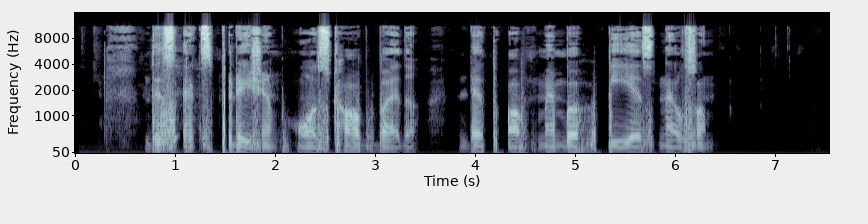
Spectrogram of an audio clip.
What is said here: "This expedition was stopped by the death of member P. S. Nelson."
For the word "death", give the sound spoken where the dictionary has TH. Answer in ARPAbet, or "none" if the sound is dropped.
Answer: T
